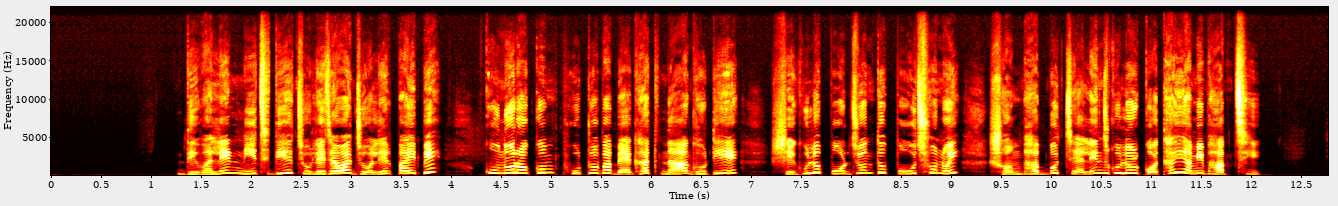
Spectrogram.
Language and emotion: Bengali, fearful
